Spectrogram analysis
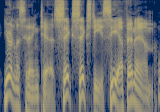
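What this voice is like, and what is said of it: Radio announcer voice. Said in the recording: “That was a good radio voice.”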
